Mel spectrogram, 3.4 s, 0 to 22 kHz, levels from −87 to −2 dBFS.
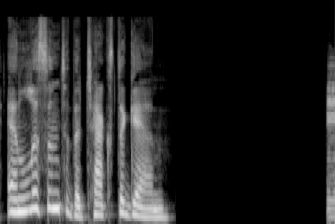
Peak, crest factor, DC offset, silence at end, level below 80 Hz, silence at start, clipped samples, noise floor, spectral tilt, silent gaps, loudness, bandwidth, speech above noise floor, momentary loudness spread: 0 dBFS; 20 dB; under 0.1%; 0 s; -64 dBFS; 0.1 s; under 0.1%; under -90 dBFS; -4.5 dB/octave; 1.77-3.25 s; -18 LUFS; 16 kHz; over 73 dB; 12 LU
